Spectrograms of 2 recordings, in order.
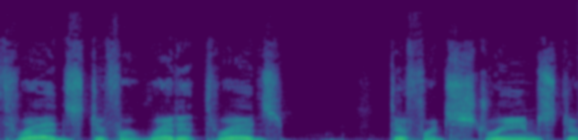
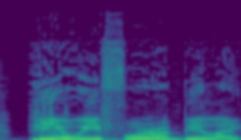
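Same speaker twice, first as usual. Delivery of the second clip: ordinary talk, nothing marked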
